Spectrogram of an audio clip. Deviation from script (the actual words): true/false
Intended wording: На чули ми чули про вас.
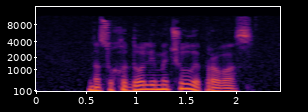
true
